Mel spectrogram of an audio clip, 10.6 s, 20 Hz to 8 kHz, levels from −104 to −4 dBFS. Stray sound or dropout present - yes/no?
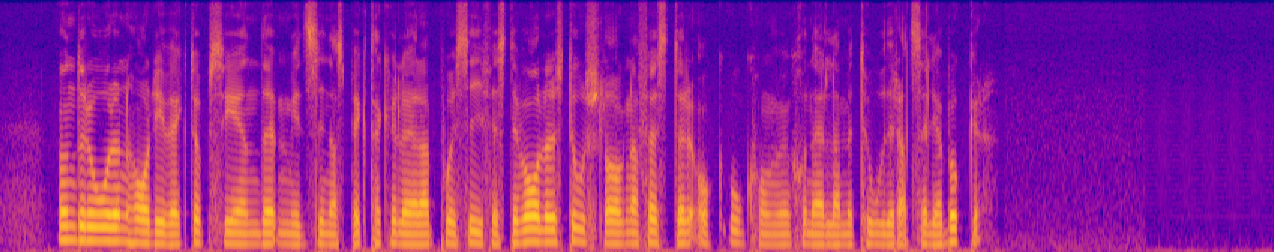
no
